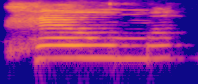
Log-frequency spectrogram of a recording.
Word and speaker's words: comb: B is silent when followed by M. For example, comb, tomb, or by T, as in dead, subtle.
